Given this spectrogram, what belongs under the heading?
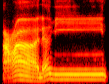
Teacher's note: عالمین، لمبا کریں گے، کیوں؟ اس لیے کہ یا مدہ ہے، دیکھیں یا پہ جزم، اس سے پہلے زیر، یا مدہ۔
